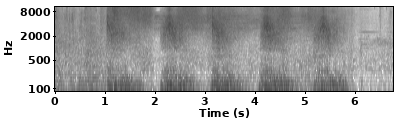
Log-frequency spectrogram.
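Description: Magic blasts boom and crackle in quick succession.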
